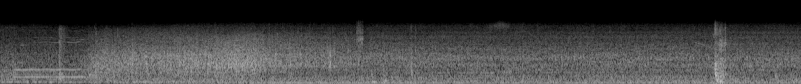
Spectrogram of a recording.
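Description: A Jeep SUV pulls up, its noise swelling and then dying down into a low steady engine idle. A sharp knock about seven seconds in, like a car door shutting, follows a couple of fainter clicks.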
